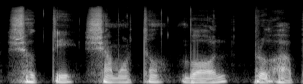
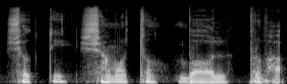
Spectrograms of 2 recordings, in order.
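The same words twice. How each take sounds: The two takes are said the same way.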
